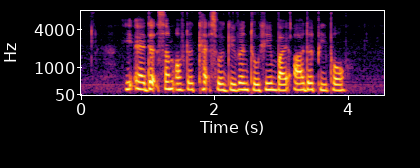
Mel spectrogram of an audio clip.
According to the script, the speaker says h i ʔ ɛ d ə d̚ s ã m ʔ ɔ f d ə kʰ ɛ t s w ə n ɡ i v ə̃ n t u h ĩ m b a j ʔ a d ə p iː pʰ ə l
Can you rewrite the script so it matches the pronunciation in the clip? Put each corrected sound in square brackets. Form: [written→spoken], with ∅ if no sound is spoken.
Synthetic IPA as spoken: h i ʔ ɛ d ə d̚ s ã m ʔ ɔ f d ə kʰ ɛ t s w ə [n→∅] ɡ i v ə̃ n t u h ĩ m b a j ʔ a d ə p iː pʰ ə l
